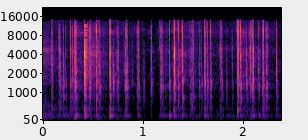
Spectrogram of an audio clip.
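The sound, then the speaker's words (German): Rapid, uneven keystrokes clatter crisply on a computer keyboard, with a few louder clacks standing out in the flurry of typing. No voices. “das ist halt eine Tastatur. Man kann sich jetzt so sagen, ja, okay, Tastatur ist Tastatur. Aber ich finde, es macht einfach Spaß, darauf zu tippen.”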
